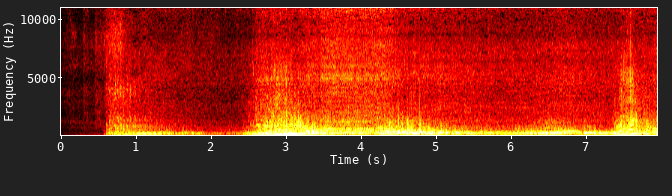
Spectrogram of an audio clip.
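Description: A car engine revving, laid over the logo animation. It starts about half a second in, climbs sharply in pitch about two and a half seconds in and holds there, then revs up again near the end.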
